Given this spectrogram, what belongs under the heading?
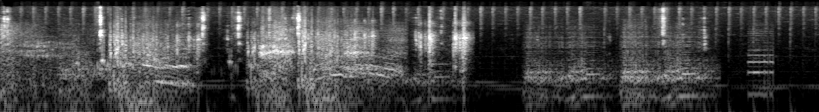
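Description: Pinky demon in Doom on the Toxin Refinery level, deep guttural roars and grunts close and loud, broken into several bursts and mixed with booming weapon blasts and game effects.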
